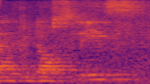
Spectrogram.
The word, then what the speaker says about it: Empedocles: discussion on science is with Empedocles, or Empedocles, the true pronunciation for this.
